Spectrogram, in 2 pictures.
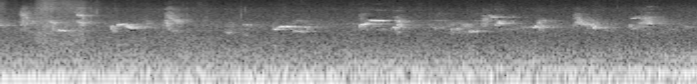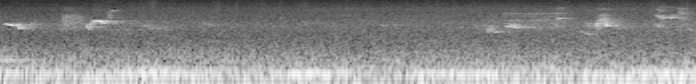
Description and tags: A nice, but short, recording of birds chirping in my front yard.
